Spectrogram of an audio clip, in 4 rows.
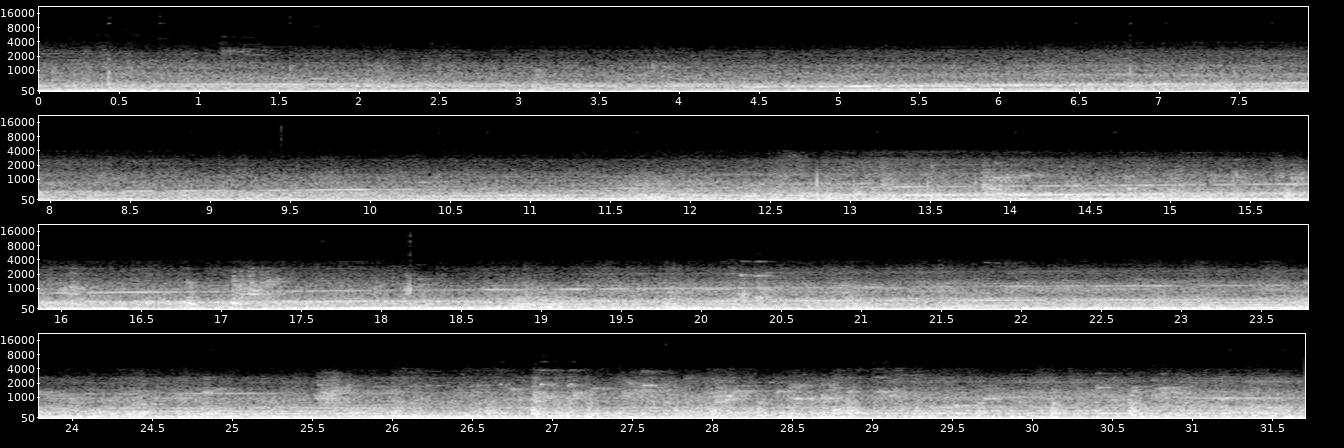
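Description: Running sound of a JR 115 series 1000 subseries electric motor car (MoHa 114): the traction motor and gear whine climbs steadily in pitch over about twenty seconds as the train gathers speed, over a constant rumble of wheels on rail with occasional clicks.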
